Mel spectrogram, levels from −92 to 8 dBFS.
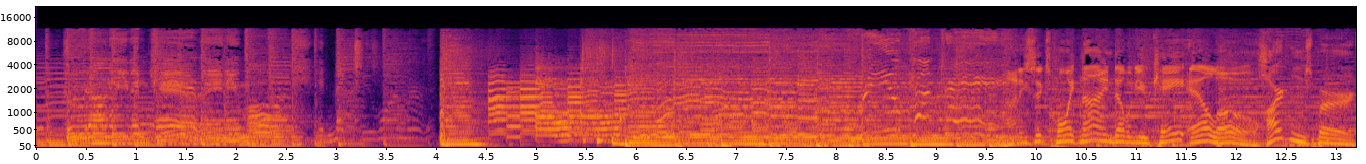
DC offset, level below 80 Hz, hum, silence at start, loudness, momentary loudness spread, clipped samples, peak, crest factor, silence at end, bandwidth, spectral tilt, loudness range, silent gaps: under 0.1%; -26 dBFS; none; 0 s; -16 LUFS; 7 LU; under 0.1%; -2 dBFS; 14 dB; 0 s; 12 kHz; -4.5 dB/octave; 5 LU; none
